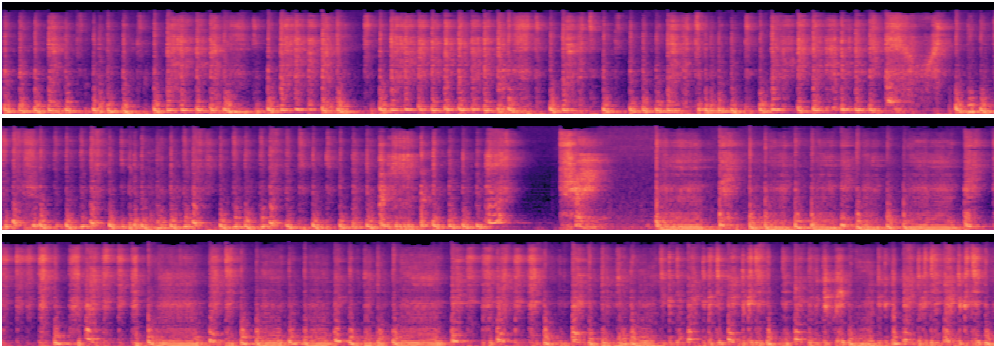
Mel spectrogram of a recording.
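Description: Human beatboxing into a handheld microphone: a fast rhythmic beat of mouth-made drum sounds. It breaks off briefly about halfway through, and a second beat with heavier bass follows.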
